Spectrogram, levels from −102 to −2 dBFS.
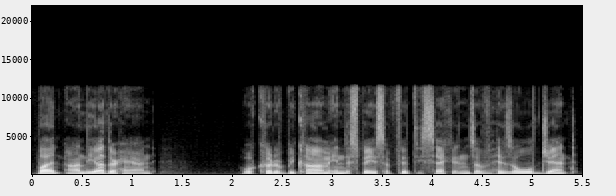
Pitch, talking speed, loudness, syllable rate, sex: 115 Hz, 185 wpm, -20 LUFS, 5.5 syllables/s, male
